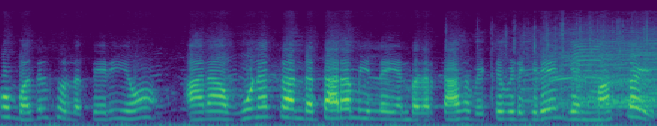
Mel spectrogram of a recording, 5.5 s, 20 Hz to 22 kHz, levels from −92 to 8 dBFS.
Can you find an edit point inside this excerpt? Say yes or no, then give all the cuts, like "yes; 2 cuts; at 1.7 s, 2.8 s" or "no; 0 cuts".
no; 0 cuts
